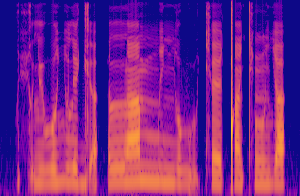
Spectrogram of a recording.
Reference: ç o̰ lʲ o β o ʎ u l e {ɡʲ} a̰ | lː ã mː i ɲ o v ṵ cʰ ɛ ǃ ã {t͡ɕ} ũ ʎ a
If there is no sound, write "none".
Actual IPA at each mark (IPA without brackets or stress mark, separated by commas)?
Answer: ɡʲ, cʰ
